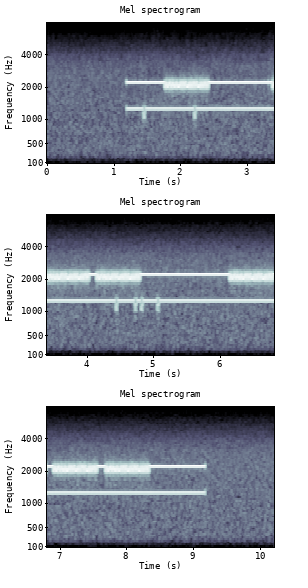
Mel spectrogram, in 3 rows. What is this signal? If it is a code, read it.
300-baud modem data (Bell 103 tones), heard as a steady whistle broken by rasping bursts, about 300 baud, 200 Hz shift, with phone line noise.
